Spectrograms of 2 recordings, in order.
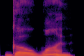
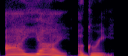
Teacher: When a word ends with a vowel sound and the next word starts with a vowel sound, native speakers often add a small W or Y sound to connect them. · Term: Linking vowel to vowel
